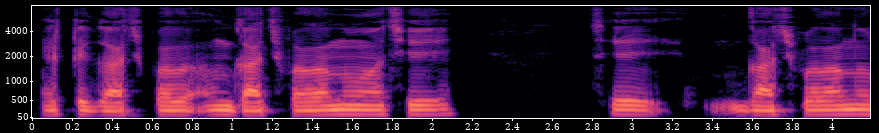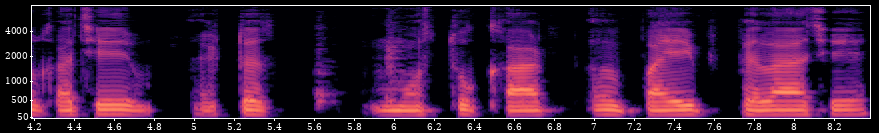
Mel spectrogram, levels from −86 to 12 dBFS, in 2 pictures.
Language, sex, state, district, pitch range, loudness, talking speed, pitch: Bengali, male, West Bengal, Purulia, 110-120 Hz, -17 LUFS, 100 wpm, 115 Hz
